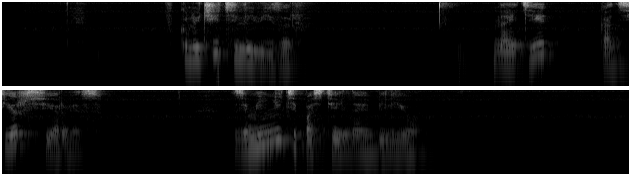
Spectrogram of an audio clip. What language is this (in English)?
Russian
